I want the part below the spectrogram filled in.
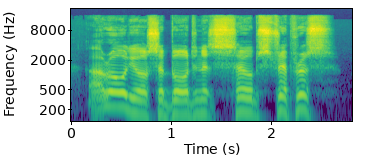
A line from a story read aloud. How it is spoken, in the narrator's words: grumbled the other captain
